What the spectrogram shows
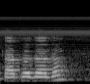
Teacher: ता था दाधा ये दंत्य है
